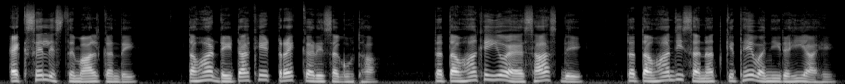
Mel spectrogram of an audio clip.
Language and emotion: Sindhi, neutral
